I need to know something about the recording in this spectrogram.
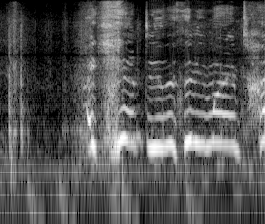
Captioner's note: sobbing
